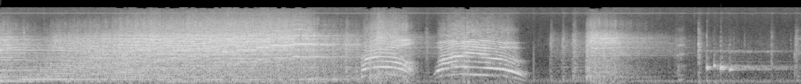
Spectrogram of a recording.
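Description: Film soundtrack music that ends about three seconds in. It is followed by two drawn-out pitched cries, each rising and then falling, and a single sharp hit about six seconds in.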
